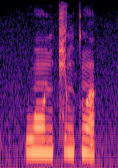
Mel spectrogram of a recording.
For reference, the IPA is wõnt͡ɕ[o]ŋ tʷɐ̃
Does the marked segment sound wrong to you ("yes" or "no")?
yes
